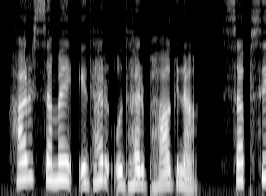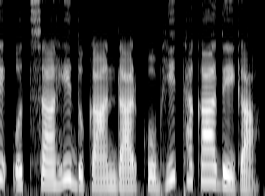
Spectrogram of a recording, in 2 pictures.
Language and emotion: Hindi, neutral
